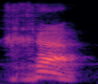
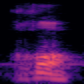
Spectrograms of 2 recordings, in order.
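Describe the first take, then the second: First: The vowel after the consonant sounds light and thin. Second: The vowel after the consonant sounds full and heavy. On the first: The speaker calls it wrong. "we don't say kha. See, that would be light" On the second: The speaker calls it right. "we say it full or heavy. We say kha"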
